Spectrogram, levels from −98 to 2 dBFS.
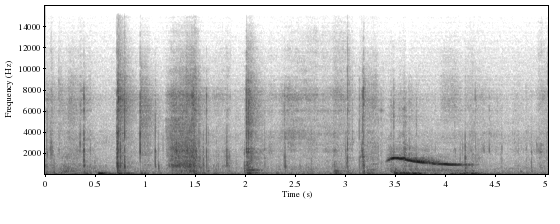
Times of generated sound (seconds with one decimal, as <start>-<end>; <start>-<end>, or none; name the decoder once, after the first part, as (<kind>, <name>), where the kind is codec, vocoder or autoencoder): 0.0-5.0 (vocoder, BigVGAN v2)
